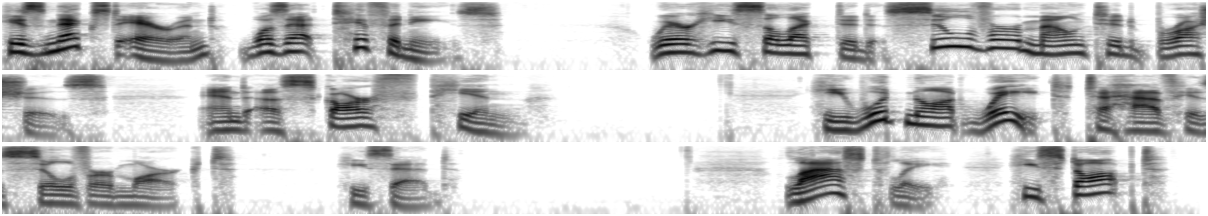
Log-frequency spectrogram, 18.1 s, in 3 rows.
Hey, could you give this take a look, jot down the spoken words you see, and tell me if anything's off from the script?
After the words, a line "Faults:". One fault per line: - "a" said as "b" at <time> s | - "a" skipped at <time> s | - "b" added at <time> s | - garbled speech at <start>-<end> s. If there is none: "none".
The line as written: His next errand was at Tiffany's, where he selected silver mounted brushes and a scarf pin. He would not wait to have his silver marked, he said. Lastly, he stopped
His next errand was at Tiffany's, where he selected silver mounted brushes and a scarf pin. He would not wait to have his silver marked, he said. Lastly, he stopped
Faults:
none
